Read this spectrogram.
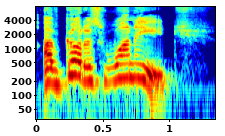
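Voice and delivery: put-on high, cheery boy's voice; cheerful. A narrator's reading. William bringing his seasick mother doughnuts, cheerfully. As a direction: announce it cheerfully, pitched well up. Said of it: "said William cheerfully".

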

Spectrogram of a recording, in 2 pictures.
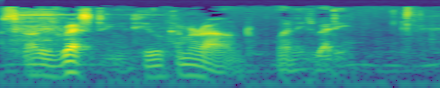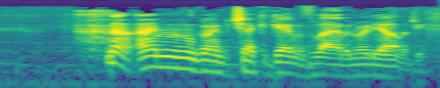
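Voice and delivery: normal talking voice

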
